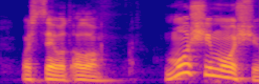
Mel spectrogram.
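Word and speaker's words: もしもし: Алло, мощі мощі вимовляється правильно японською мовою.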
